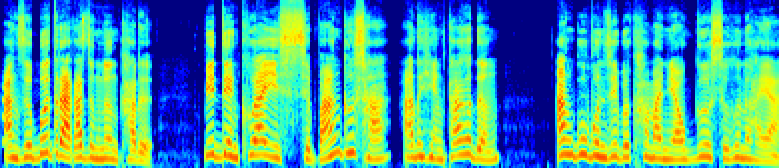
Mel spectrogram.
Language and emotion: Bodo, angry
